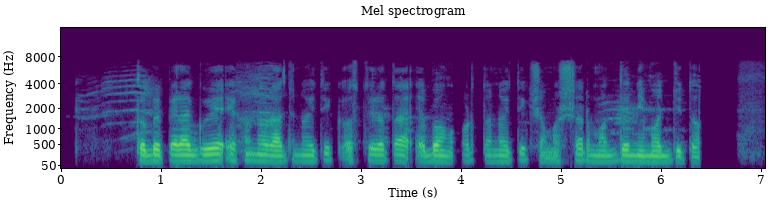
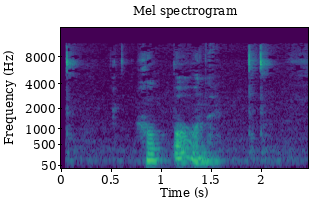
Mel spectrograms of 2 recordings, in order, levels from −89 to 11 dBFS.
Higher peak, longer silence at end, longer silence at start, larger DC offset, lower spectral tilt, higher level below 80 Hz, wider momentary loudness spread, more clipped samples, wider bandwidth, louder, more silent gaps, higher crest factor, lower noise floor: about the same, -2 dBFS vs -2 dBFS; first, 0.65 s vs 0.05 s; first, 0.7 s vs 0.05 s; neither; first, -7 dB/octave vs -5.5 dB/octave; about the same, -60 dBFS vs -56 dBFS; second, 13 LU vs 22 LU; neither; second, 7.4 kHz vs 11.5 kHz; first, -20 LUFS vs -28 LUFS; neither; second, 18 dB vs 28 dB; about the same, -50 dBFS vs -53 dBFS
